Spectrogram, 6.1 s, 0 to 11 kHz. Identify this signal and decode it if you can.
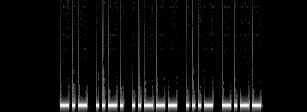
Morse code, heard as a keyed tone, about 20 wpm, 700 Hz. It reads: KF2VY
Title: USA Call Signs - 5 Characters - 2x Character Spacing - 20wpm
